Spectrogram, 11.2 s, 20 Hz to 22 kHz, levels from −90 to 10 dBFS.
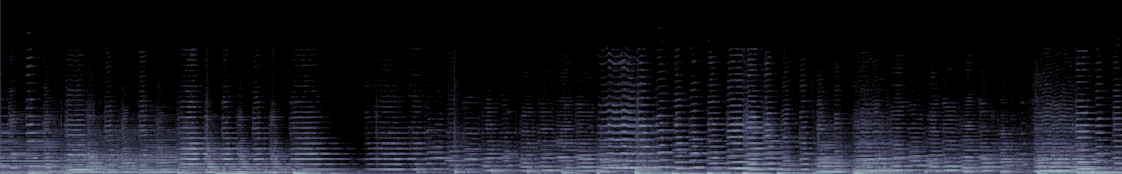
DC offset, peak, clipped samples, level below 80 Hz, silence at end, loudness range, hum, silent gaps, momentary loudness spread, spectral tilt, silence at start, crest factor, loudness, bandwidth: under 0.1%; -14 dBFS; under 0.1%; -54 dBFS; 0 s; 5 LU; none; none; 10 LU; -5.5 dB/octave; 0 s; 16 dB; -30 LUFS; 16 kHz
